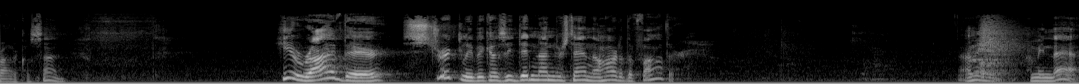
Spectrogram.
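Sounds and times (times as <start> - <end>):
speech: 0.1 - 1.0, 2.8 - 7.0, 9.6 - 10.7
person sneezing: 9.6 - 10.3.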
